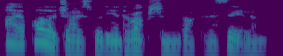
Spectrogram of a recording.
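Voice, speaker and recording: A woman voicing a polite, gentle young Italian woman with a soft voice and an Italian accent in an audiobook. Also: very deep voice, lively intonation, breathy edge, no room sound, exaggerated voice. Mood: apologetic, gentle. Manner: gentle, hesitant, courteous, slow.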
